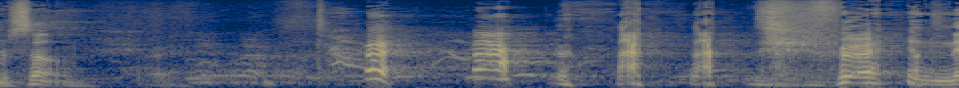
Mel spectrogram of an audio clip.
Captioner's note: laughter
